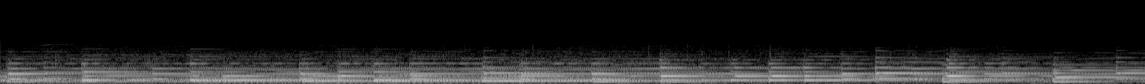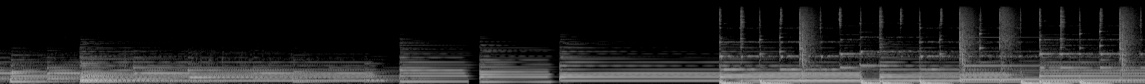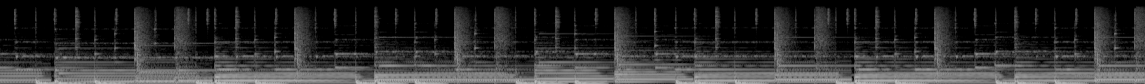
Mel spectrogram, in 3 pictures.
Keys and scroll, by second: 0.7 space, 1.4 8, 3.7 0, 4.2 x, 5.6 1, 6.0 0, 6.7 0.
